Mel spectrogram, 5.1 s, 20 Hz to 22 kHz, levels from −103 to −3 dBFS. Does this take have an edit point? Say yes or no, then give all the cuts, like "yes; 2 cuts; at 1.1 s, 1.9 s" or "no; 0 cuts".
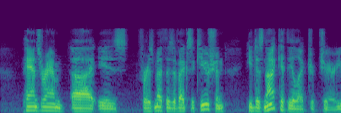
no; 0 cuts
